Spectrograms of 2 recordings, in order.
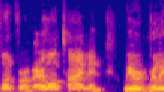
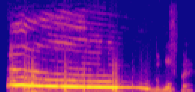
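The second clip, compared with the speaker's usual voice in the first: the Wolfman howled out long and high; 7 dB louder, much slower than usual. Pretend. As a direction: stretch it into a loud werewolf howl. Announcing the Wolfman with a howl.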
